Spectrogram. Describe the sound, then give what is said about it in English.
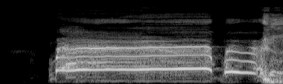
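A voice imitates a race car engine with a loud, sustained, strained vocal drone, cutting out briefly before revving back up and breaking into a rougher, noisier burst at the end. “I can make the sound of a race car.”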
